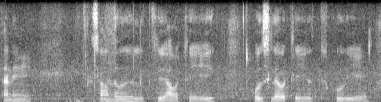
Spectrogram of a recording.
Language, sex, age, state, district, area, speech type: Tamil, male, 18-30, Tamil Nadu, Virudhunagar, urban, spontaneous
